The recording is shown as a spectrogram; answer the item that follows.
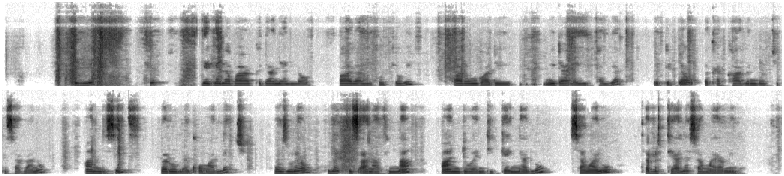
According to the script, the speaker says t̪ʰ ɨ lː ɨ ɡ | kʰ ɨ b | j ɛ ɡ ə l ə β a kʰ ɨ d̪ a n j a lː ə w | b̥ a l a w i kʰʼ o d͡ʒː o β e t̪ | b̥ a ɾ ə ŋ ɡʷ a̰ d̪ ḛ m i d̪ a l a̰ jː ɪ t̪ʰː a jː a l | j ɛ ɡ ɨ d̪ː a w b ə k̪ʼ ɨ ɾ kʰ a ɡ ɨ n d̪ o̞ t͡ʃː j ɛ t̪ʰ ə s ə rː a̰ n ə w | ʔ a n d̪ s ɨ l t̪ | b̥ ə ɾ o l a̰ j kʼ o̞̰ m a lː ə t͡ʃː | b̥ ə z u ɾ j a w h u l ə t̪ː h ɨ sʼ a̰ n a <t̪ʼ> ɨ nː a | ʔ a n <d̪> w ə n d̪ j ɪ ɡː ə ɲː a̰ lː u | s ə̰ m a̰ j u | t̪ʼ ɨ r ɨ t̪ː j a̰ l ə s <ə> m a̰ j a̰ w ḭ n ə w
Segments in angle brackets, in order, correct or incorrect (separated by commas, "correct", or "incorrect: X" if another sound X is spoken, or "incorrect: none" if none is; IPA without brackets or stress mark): incorrect: t̪, correct, correct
